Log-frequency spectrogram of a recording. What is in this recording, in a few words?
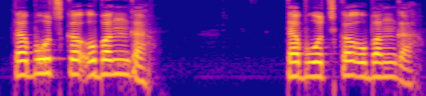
"tvpockv opvnkv", Muscogee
